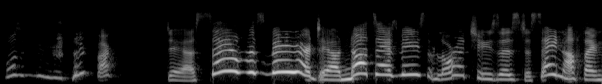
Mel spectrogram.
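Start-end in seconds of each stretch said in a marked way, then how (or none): 0.1-1.1 very soft, high guilty muttering; hushed panic. Retold or imitated. Laura caught out over soap containers, tiny guilty voice. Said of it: "Laura goes". 1.7-4.2 high-pitched, dithering inner debate; mock panic. Laura deciding whether to confess, comic high-pitched panic. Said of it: "Laura goes".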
